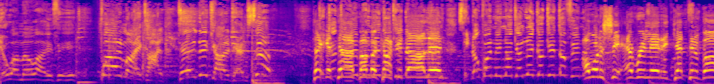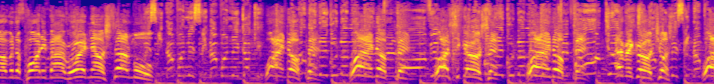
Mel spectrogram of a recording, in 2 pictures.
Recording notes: LIVE AUDIO. LIVE AT FETE FRIDAYS ON SEPT 9, 2016.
